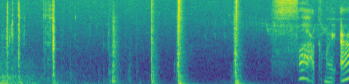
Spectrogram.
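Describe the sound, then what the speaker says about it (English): Car doors open and thump shut several times in quick succession as two people climb out of a car beside a run-down barn, with sharp close knocks and rustling movement, followed by a voice at the end. "Bea and Jake exit the car and stretch their arms and legs"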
